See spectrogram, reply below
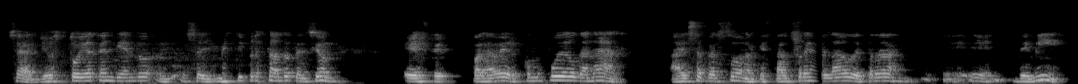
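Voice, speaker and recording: A man's voice: fairly high pitch, moderate pace, dark tone, roomy sound, muffled recording. A man preaching on a Bible passage in a conversational way, full of restarts and tag questions, acting out little dialogues. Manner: acts out dialogue in shifting voices. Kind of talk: Bible study sermon.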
